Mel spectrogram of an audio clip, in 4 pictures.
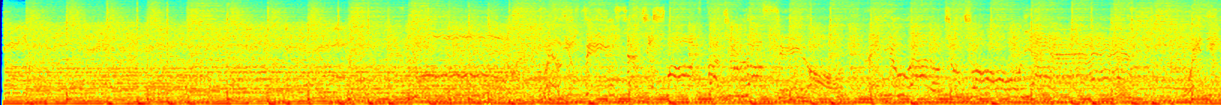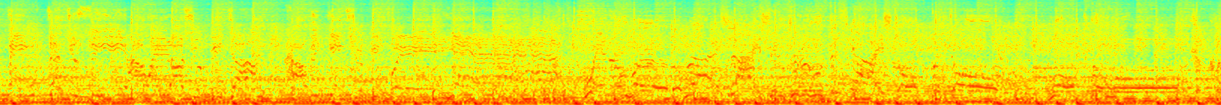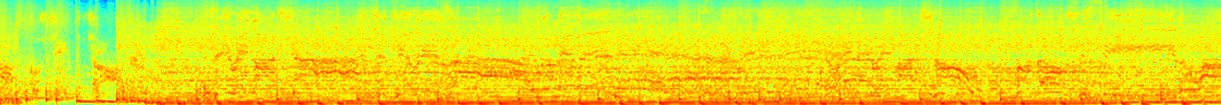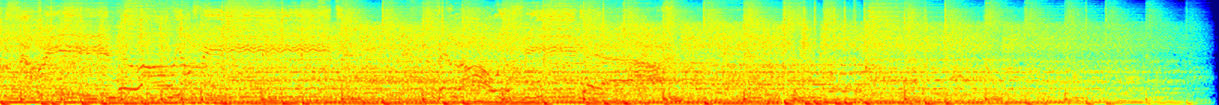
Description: Category: Melodic Metal
vocals
guitars
bass
drums
keyboards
